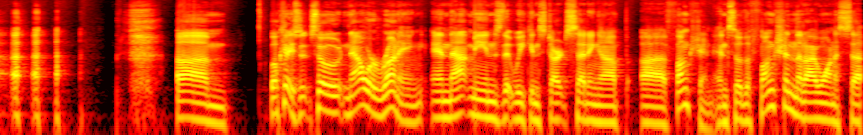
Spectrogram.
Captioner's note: laughter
